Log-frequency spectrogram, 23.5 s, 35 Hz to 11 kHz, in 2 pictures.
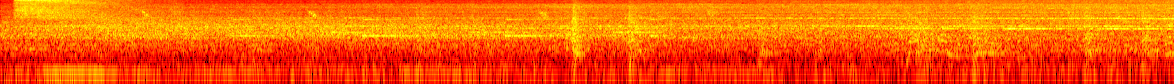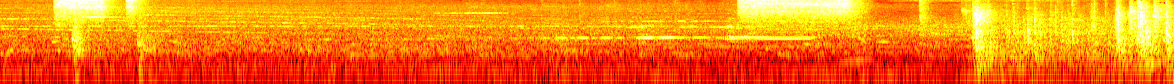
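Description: Hankyu 3300 series electric train running. A steady rumble of wheels on rail carries thin motor whine tones that glide in pitch. There are a couple of sharp clanks about halfway through, a short hiss a little later, and louder clattering near the end.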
